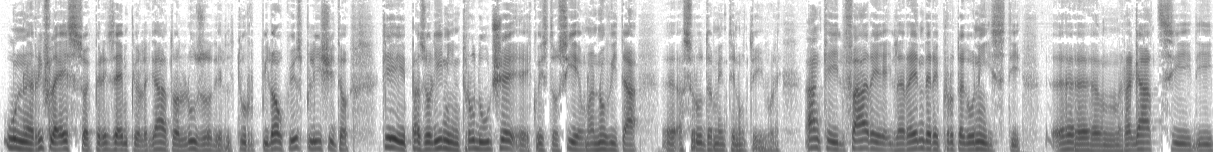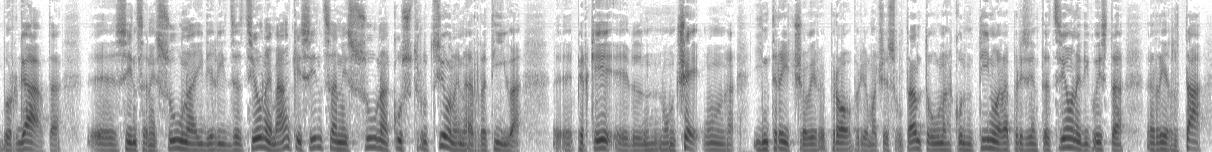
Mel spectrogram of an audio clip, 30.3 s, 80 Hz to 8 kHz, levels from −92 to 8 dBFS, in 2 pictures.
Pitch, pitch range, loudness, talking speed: 135 Hz, 120-145 Hz, -25 LUFS, 120 wpm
